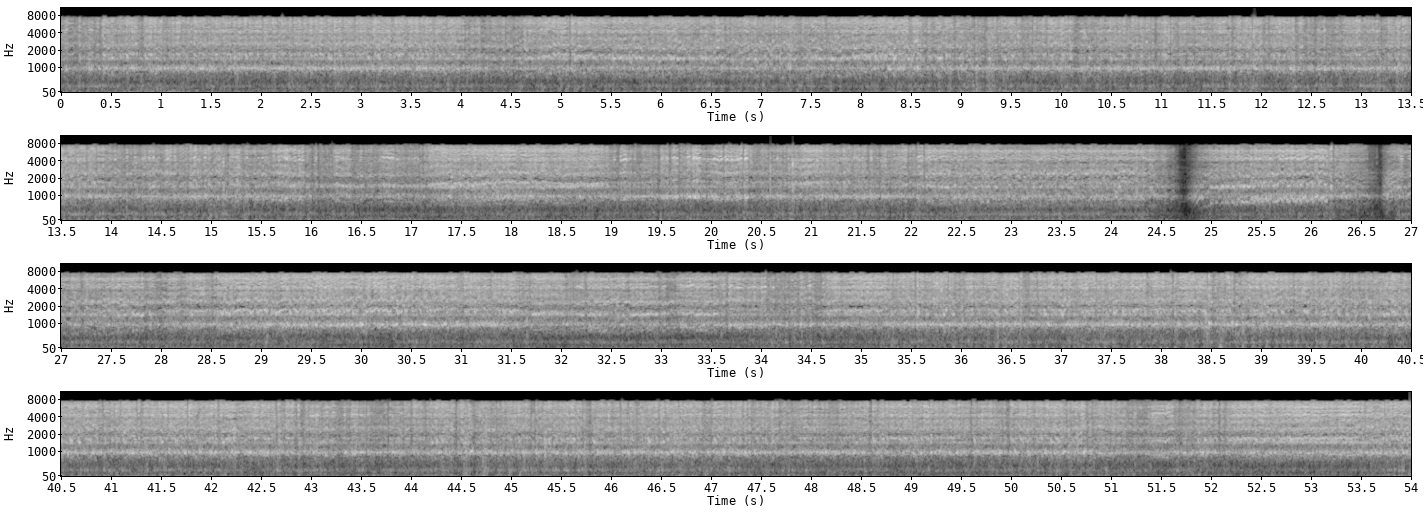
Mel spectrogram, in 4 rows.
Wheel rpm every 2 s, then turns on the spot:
230, 230, 200, 200, 210, 230, 240, 220, 200, 210, 230, 200, 120, 140, 210, 220, 210, 220, 230, 230, 230, 230, 230, 240, 230, 230, 220.
none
